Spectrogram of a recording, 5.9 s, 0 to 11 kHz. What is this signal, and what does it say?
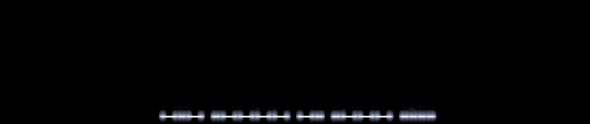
Morse code, heard as a keyed tone, about 27 wpm, 700 Hz. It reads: K1NJH
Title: USA Call Signs - 5 Characters - Repeated 3x - 28wpm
